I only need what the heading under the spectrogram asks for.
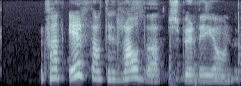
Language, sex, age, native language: Icelandic, female, 12, Icelandic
